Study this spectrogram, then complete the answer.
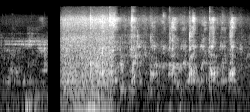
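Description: Water poured into a pot with sugar and crushed cardamom to make syrup for jalebi, a close, steady splashing pour after a brief silent gap, carrying on for several seconds with small clatters.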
